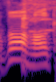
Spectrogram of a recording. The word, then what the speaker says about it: Vauxhall: And I was like, how do you say that? And like, oh, Vorhol Cavalier.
